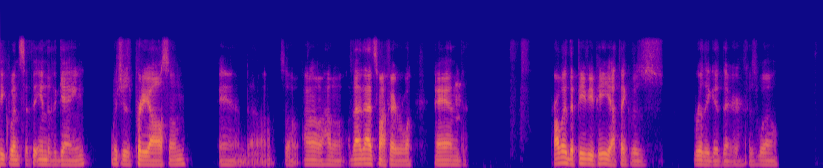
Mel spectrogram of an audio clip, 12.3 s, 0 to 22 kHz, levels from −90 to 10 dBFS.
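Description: A speech recording carried over an Opus call path at 24 kbps, with the content cut off above 8 kHz. At 5.15 to 5.20 s, just before "that that's my favorite", there is a short concealed packet loss. About 20 ms of audio never arrived in time, and the decoder covered the gap by extending the preceding sound before crossfading back. It is heard as a brief smear or wobble. On a spectrogram it shows as a narrow band where the harmonics run unnaturally flat or turn to diffuse noise.

At 6.74 to 6.80 s, right after "that's my favorite one", comes a lost packet rebuilt from error correction. The sound stays continuous but turns rougher and noisier for about 40 ms, which points to two lost packets replaced by the low-bitrate copies carried in the following packets. A spectrogram would show grainier, less defined harmonic detail across that strip rather than any gap.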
